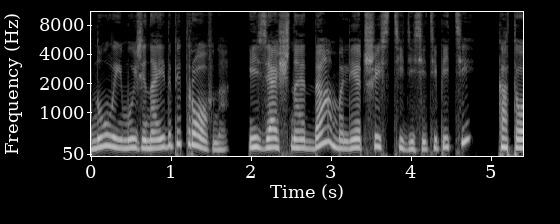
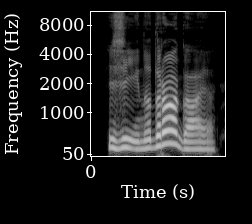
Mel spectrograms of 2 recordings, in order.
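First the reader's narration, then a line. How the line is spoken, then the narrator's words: Grandfather's grumble. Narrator (Russian): проворчал дедушка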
